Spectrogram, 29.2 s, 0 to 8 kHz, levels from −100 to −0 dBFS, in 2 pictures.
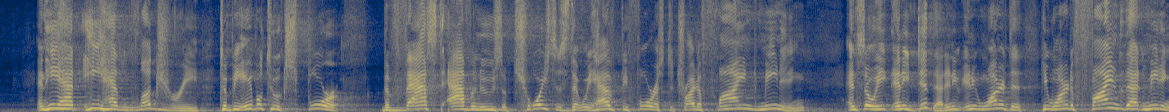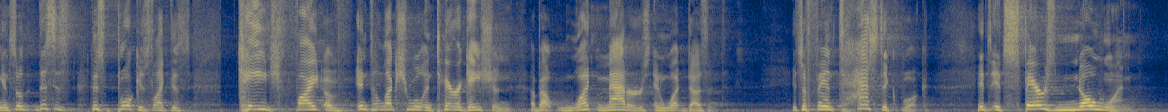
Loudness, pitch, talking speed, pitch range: -26 LUFS, 210 Hz, 150 wpm, 170-235 Hz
